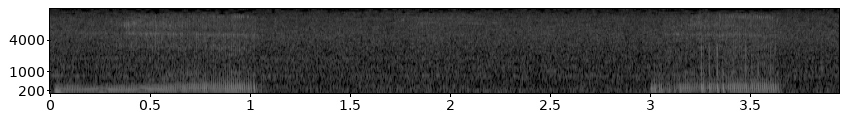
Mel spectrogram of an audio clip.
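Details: Snoring house cat, sound asleep: two buzzy, harmonic breaths, the first about a second long with a wavering pitch, the second shorter after a two-second pause.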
